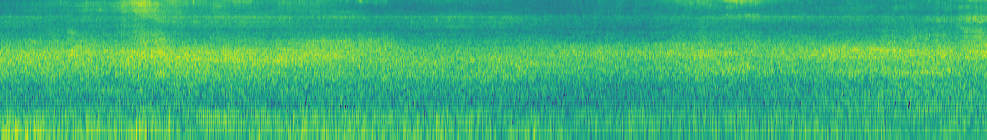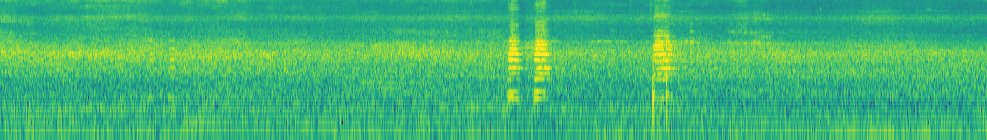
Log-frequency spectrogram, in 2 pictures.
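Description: A vehicle horn beeps twice in quick succession about three-quarters of the way in, then once more a second later, over a steady rushing background noise.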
